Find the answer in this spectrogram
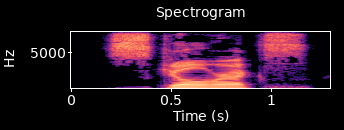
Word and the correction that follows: Skrillex: What did you say? Skillrix? – What is it, Skrillex.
